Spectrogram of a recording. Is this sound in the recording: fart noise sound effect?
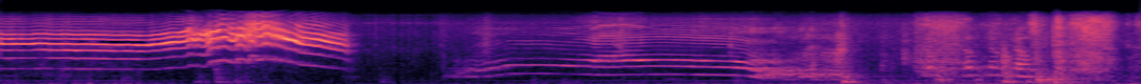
no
